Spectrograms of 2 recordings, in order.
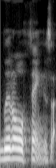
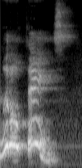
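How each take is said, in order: First: Said in the usual way. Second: Squeaky, much higher little voice on "little things"; cute high voice. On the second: Pretend. Telling viewers about her small purchases, in a tiny high voice.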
